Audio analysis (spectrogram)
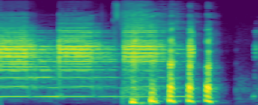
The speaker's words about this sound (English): So when Acme calls me, this is what my ringtone sound. My ringtone sounds like.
